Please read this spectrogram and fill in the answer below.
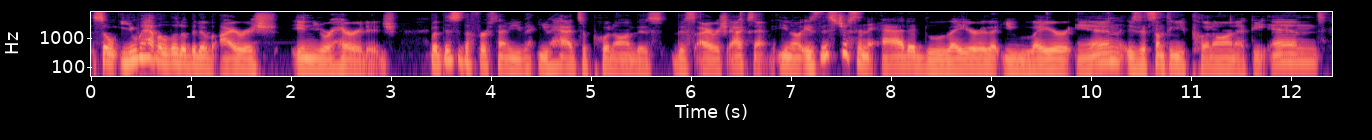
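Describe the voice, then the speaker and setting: Male interview host, lowish voice, earnest and halting, loops back on his words. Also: animated, darkish tone. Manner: earnest, halting, repeats words as he builds a thought. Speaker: podcast host. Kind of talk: interview questions and commentary.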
